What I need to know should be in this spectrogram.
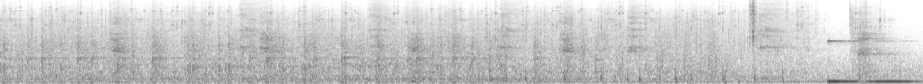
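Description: Heavy boots clank on a metal grating.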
